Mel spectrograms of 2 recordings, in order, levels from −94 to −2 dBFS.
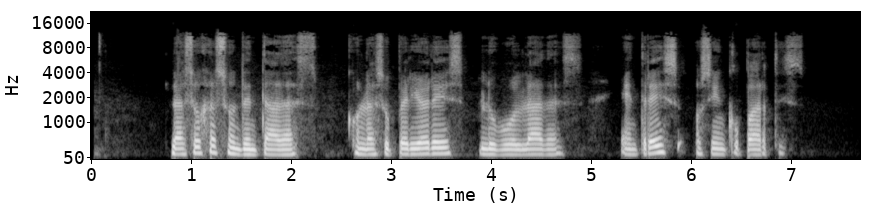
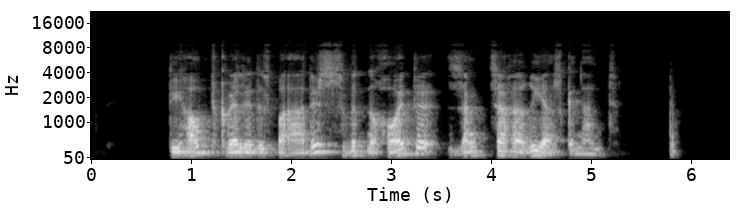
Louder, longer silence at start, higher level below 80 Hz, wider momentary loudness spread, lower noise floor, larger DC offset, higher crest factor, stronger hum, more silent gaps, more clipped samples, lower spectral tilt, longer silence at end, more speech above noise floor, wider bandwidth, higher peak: first, -17 LUFS vs -20 LUFS; about the same, 0.8 s vs 0.8 s; first, -58 dBFS vs -64 dBFS; about the same, 14 LU vs 15 LU; second, -77 dBFS vs under -90 dBFS; neither; about the same, 16 dB vs 18 dB; neither; neither; neither; second, -6 dB/octave vs -7.5 dB/octave; about the same, 0.6 s vs 0.55 s; second, 60 dB vs over 70 dB; first, 12.5 kHz vs 7.6 kHz; about the same, -2 dBFS vs -2 dBFS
